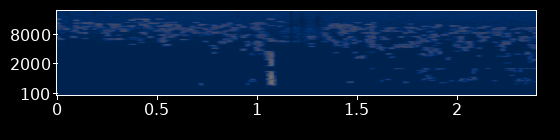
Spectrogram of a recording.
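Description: A metal bucket clanks on a floor.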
